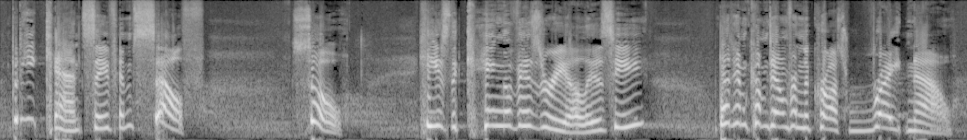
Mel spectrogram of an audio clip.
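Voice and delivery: high, loud sarcastic jeering; mocking. Priests mocking Jesus on the cross, sarcastic jeer. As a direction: rub in the taunt. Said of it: "the elders also mocked Jesus".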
